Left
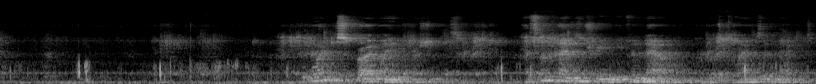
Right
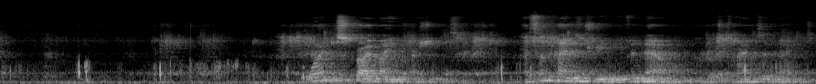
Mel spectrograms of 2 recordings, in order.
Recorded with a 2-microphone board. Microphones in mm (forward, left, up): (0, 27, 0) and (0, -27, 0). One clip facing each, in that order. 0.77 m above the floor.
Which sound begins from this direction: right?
A man speaking, at 3.0 s.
